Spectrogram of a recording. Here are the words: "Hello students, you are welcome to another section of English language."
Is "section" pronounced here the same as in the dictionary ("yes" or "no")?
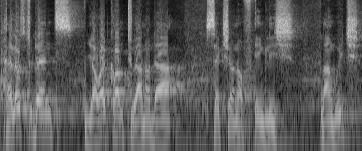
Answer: yes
